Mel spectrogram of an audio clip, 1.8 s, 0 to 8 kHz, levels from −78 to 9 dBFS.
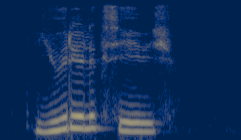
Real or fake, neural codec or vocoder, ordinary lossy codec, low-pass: real; none; Opus, 32 kbps; 7.2 kHz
